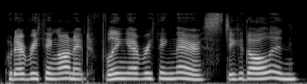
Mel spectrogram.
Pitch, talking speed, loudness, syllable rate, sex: 255 Hz, 215 wpm, -16 LUFS, 6.1 syllables/s, female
